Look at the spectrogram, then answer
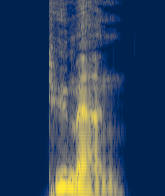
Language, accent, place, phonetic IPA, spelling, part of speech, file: German, Germany, Berlin, [tyːmɐn], -tümern, suffix, De--tümern.ogg
- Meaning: dative plural of -tum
